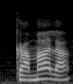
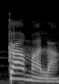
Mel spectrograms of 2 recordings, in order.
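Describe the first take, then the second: First: The stress is on the second syllable. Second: The stress is on the first syllable. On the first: The speaker calls it wrong. "no es Kamala" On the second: The speaker calls it right. "esdrújula"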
